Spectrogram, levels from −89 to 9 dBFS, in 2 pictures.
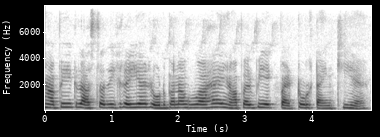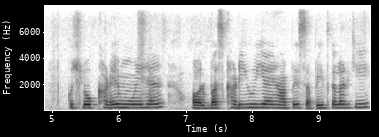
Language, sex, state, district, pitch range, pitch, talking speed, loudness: Hindi, female, Bihar, Gaya, 225-260 Hz, 245 Hz, 200 wpm, -17 LUFS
